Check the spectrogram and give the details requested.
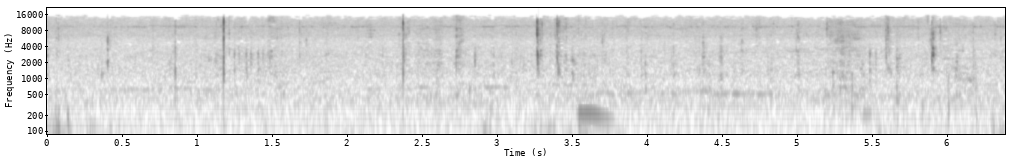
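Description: People eating braised pig's head with their fingers: scattered sharp mouth smacks and chewing clicks, irregular and several per second at times, with a brief low hum about three and a half seconds in.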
